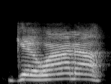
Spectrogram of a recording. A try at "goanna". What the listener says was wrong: I think you're saying goanna, yeah? You're sounding more like marijuana. I would say goanna. gets mixed up a bit in there.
